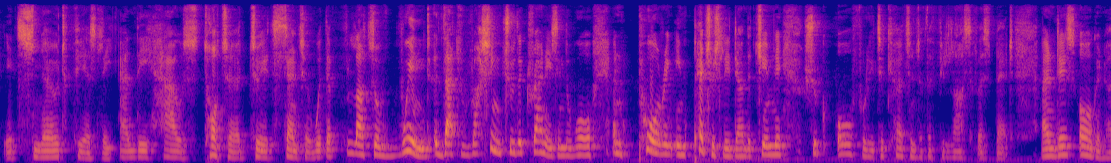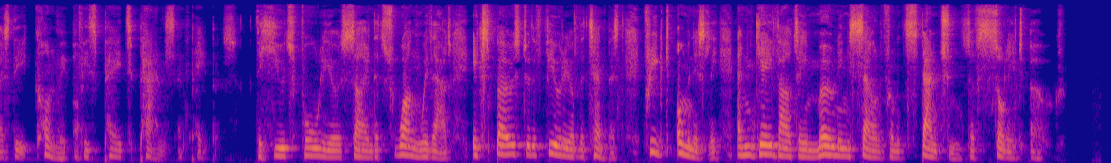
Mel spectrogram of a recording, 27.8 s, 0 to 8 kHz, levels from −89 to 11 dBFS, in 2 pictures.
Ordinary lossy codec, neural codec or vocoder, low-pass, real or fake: MP3, 64 kbps; none; 7.2 kHz; real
